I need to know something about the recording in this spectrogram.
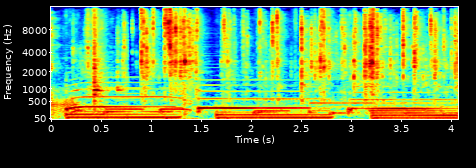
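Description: A small cardboard blind box being opened and the foil bag inside crinkled in the hands, a run of quick crackles. Under it plays background music with long held notes.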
